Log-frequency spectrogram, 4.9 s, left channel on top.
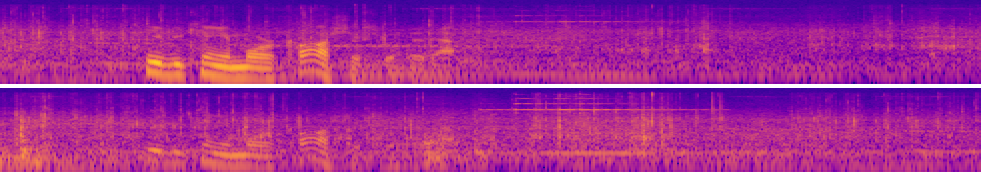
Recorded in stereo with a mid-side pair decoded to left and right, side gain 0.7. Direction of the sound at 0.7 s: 50° left.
